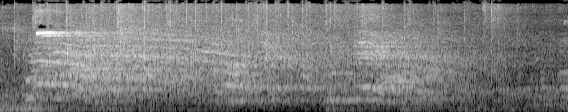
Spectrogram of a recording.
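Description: Players shout and cheer in a large echoing gym.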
